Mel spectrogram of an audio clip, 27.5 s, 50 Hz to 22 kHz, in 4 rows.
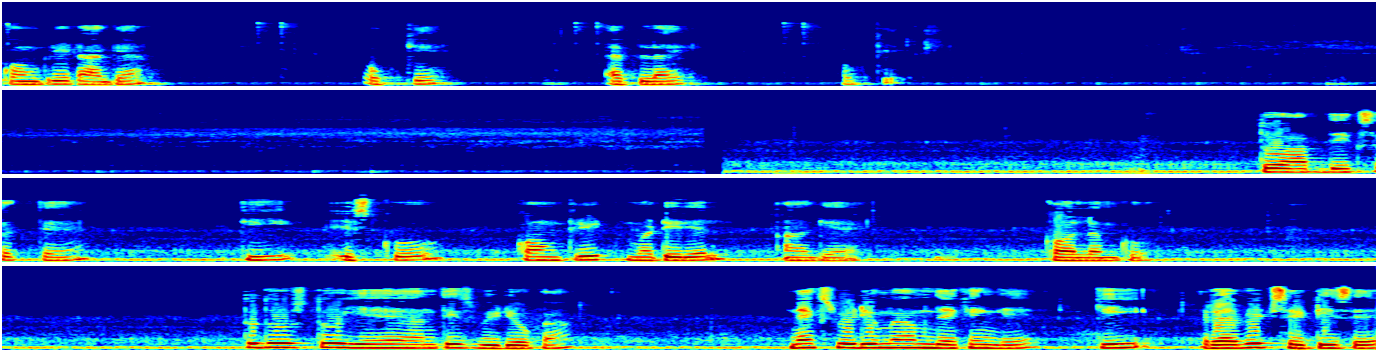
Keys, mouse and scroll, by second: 0.7 click, 13.8 scroll up 1, 16.0 scroll up 1, 18.3 scroll down 1.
